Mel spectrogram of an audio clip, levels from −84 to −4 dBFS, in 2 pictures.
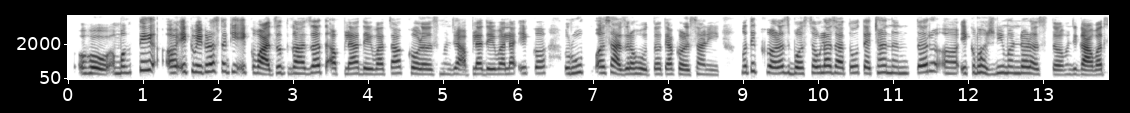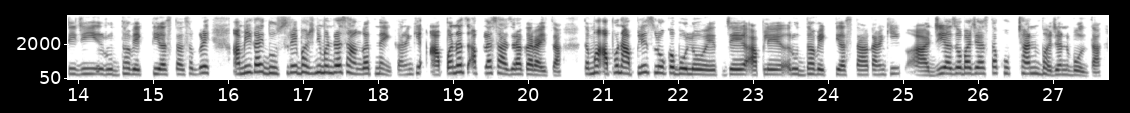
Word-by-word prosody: हो. 275 -3 +2
मग 305 +1 -1
ते 420 - +7 0.3
अ, 295 - +1
एक 350 +2 +4
वेगळं 340 +2 +6
असतं, 380 -1 -3
की 345 - 0
एक 310 - -1
वाजत 265 +1 +5
गाजत 285 +4 +2
आपल्या 260 0 +1
देवाचा 245 +1 -1
कळस 240 -4 -1
म्हणजे 250 +1 -7
आपल्या 255 0 +2
देवाला 245 +1 +1 0.2
एक 285 0 -8
अ, 280 - -2 0.4
रूप 315 +3 -6
अ, - - +2
साजरं 255 -4 +2
होतं 245 -1 -4
त्या 240 0 +2
कळसानी. 230 -1 -3 0.3
मग 315 - -3
ते 385 - 0
कळस 300 0 +1
बसवला 295 +3 0
जातो. 295 +1 -1
त्याच्यानंतर 300 +3 -2
अ, 355 -6 -7 0.2
एक 285 +3 -1
भजनी 295 -1 -2
मंडळ 290 -1 -1
असतं 225 -3 -4
म्हणजे 230 +2 -9
गावातली 225 +3 +3
जी 250 -1 -2
वृद्ध 235 -1 -10
व्यक्ती 240 +2 0
असतात 235 0 -6
सगळे 275 +4 -1 0.4
आम्ही 305 +5 +1
काही 345 - +5
दुसरे 290 +3 -3
भजनी 310 +1 -3
मंडळ 320 +1 +3
सांगत 265 -1 0
नाही. 255 -7 -3
कारण 220 +2 -9
की 295 - -1 0.3
आपणच 285 +9 +1
आपला 285 +1 0
साजरा 245 -2 +2
करायचा, 195 -6 +3 0.3
तर - - -1
मग 310 +4 +4
आपण 300 +5 +4
आपलीच 305 +5 -4
लोकं 295 -2 0
बोलवावावेत, 235 -4 0
जे 235 -1 +3
आपले 230 +1 +1 0.2
वृद्ध 245 -2 -6
व्यक्ती 230 0 -1
असतात. 215 0 -2
कारण 225 0 -1
की 265 0 -8 0.3
आजी-आजोबा 270 +8 +1
जे 275 0 -2
असतात 280 +2 -5
खूप 280 -2 -11
छान 265 0 +2
भजन 220 -1 -3
बोलता. 175 -6 -4
265 Hz, 165 wpm, -23 LUFS, 235-295 Hz, 0.4 s, ते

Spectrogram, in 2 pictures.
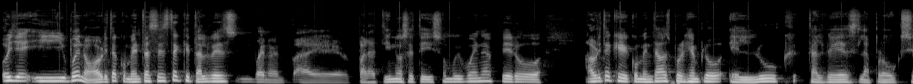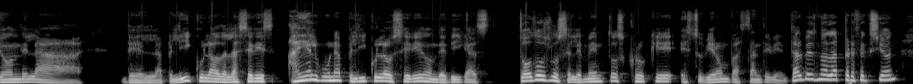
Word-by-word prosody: Oye, 170 0 +4
y 155 +1 +3
bueno, 185 +5 +3
ahorita 115 +10 +2
comentas 130 +2 +2
esta, 165 +5 +1
que 175 -1 0
tal 125 0 +2
vez, 140 -1 +2
bueno, 110 -3 -6
eh, 100 -1 -13
pa 95 0 -10
eh, 95 -1 -11
para 100 0 -7
ti 115 +4 -4
no 125 - +1
se 125 +1 -4
te - - -4
hizo 115 +3 -3
muy 130 0 +1
buena, 140 +3 -2
pero 120 -5 0 0.4
ahorita 140 +9 +2
que 160 -7 +3
comentabas, 135 +3 +2
por 140 -3 +2
ejemplo, 135 +1 +3
el 105 -3 +2
look, 135 +3 +3 0.3
tal 105 -3 -3
vez 110 -1 -1
la 100 -3 -6
producción 105 +3 -1
de 120 +1 -1
la 95 -7 -5 0.4
de 100 -3 -3
la 95 0 -5
película 145 +5 +1
o 125 - +3
de 115 - +3
las 115 -3 +1
series, 140 0 +2
¿hay 160 +8 +4
alguna 180 -3 +3
película 155 +1 +2
o 145 - +4
serie 135 +3 +1
donde 115 -7 +1
digas: 105 -2 -4 0.2
"Todos 180 +4 +2
los 165 -5 +1
elementos 135 +7 -1
creo 135 -2 -3
que 140 -1 -3
estuvieron 110 +3 -3
bastante 110 0 -7
bien". 90 -4 -9
Tal 195 - 0
vez 240 -1 -2
no 230 - +1
a - - +1
la 215 0 0
perfección, 205 +4 -2
130 Hz, 205 wpm, -21 LUFS, 110-150 Hz, 0.4 s, Oye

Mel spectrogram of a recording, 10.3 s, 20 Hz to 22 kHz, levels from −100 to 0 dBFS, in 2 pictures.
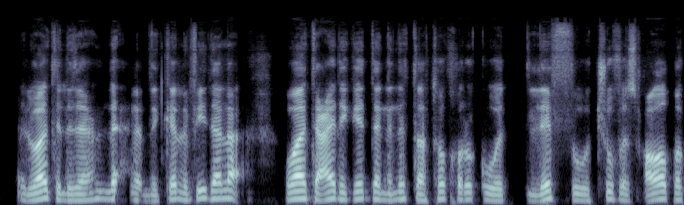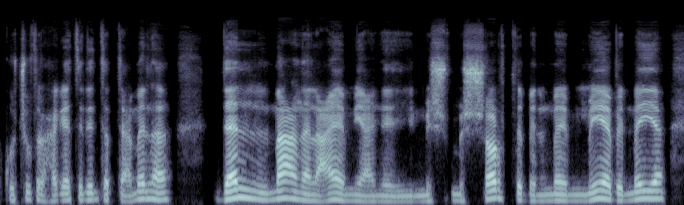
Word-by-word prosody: الوقت 135 +4 +5
اللي 120 -3 -3
زي 120 0 +1
ما 145 +3 -8
ح - - -8
إحنا 125 - -6
بنتكلِّم 120 +5 -3
فيه 155 +5 -2
ده 150 -1 +3
لأ، 155 +1 +1 0.3
وقت 150 +2 +7
عادي 145 -1 +6
جدًا 145 +1 -1
إن 120 - -6
أنت 140 -3 -2
تخرُج 135 +3 -3
وتلِف 120 +3 -3
وتشوف 125 +4 -5
أصحابك 130 -4 +2
وتشوف 130 +3 -7
الحاجات 120 +2 -4
اللي 130 - -4
أنتَ 130 - -7
بتعملها، 140 -2 -3 0.3
ده 140 +3 +6
المعنى 150 -3 +2
العام 115 +2 0
يعني 100 -1 -6
مش 110 +3 -2
مش 115 -1 -1
شرط 150 -3 +2
بالم 110 -2 -8 0.3
100% 145 +2 +1
130 Hz, 195 wpm, -25 LUFS, 115-145 Hz, 0.3 s, وقت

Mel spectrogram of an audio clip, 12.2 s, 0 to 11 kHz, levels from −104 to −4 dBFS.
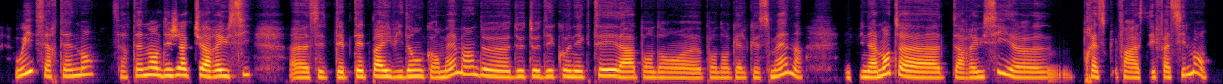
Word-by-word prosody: Oui, 315 +8 +3
certainement, 230 +6 -2
certainement. 230 +6 +1
Déjà 230 +2 +4
que 225 - -8
tu 245 - +1
as 215 - +8
réussi, 215 +5 +1 0.4
heu, 175 +1 0
c'était 180 +1 -2
peut-être 200 +2 0
pas 210 -1 +5
évident 205 +1 +2
quand 180 -2 -4
même, 240 - +1
hein, 275 -1 0
de 210 -6 +2
de 200 +2 0
te 205 +1 -2
déconnecter, 205 +2 +1
là, 185 -2 +3
pendant, 175 -2 -4
heu, 155 -1 -3
pendant 170 +1 -7
quelques 170 0 -7
semaines. 230 - -1 0.4
Mais 165 - -9
finalement, 190 +9 +4
tu 300 -5 0
as 180 -4 +3
tu - - -4
as 170 - -1
réussi, 190 - -1
heu, 175 -1 -3 0.3
presque 190 -2 -4
enfin, 185 -2 -3
assez 170 +1 -4
facilement. 240 - -3
195 Hz, 185 wpm, -20 LUFS, 180-225 Hz, 0.4 s, as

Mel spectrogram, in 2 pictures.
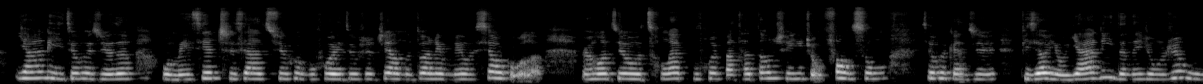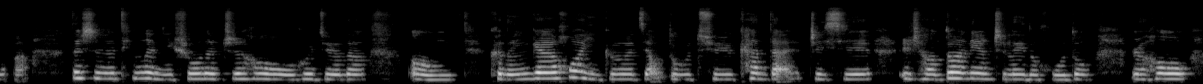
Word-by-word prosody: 压 290 0 +2
力， 280 -4 -2
就 265 +1 0
会 265 0 +1
觉 245 -1 0
得， 250 +1 +3 0.3
我 235 - +3
没 225 +1 -1
坚 275 +4 +1
持 260 -2 -5
下 255 0 +1
去， 255 +1 -6
会 255 +1 -4
不 240 0 -8
会 245 0 +6
就 245 0 -1
是 245 0 -4
这 245 +3 -6
样 255 -2 +3
的 235 -1 -7
锻 260 +2 +2
炼 250 0 +3
没 235 - -4
有 245 -1 +1
效 290 +4 +2
果 425 +12 -3
了。 465 - -6 0.3
然 240 - -4
后 250 0 +6
就 250 -1 +3
从 245 0 -6
来 260 +1 +4
不 260 -1 -13
会 265 +1 -2
把 230 -2 -1
它 240 +2 -2
当 275 +3 -2
成 265 -2 -6
一 260 - -7
种 455 - -2
放 285 -7 +4
松， 265 0 -3 0.4
就 275 - +1
会 275 - +1
感 240 -3 -2
觉 240 +1 -4 0.2
比 245 - -5
较 260 +3 +11
有 235 -5 +4
压 245 +3 +5
力 320 +3 -4
的 245 -4 +2
那 240 +1 -5
种 240 -1 -2
任 300 +5 -2
务 245 -4 -4
吧。 - - -14 0.4
但 290 0 +3
是 275 -2 -2
听 275 +1 -9
了 280 -1 +3
你 230 -2 -7
说 255 +3 0
的 255 -1 +4
之 255 0 -2
后， 250 -1 0
我 225 -1 0
会 245 +2 -1
觉 230 +1 -1
得， 230 0 -3 0.4
嗯， 215 -2 -2 0.3
可 245 - +2
能 230 -1 +2
应 240 +2 -2
该 275 +1 +7
换 300 +1 +1
一 245 - -6
个 240 +2 -3
角 235 +1 -4
度 235 -1 -5
去 235 +1 -7
看 260 -1 -2
待 245 +3 -1
这 245 -1 -4
些 235 +1 -2 0.3
日 260 - -5
常 235 -2 -4
锻 280 0 +6
炼 260 -2 0
之 240 - -7
类 235 0 -1
的 225 0 -4
活 220 0 -4
动。 225 0 -4 0.3
然 240 -1 -3
后， 250 +1 +3
250 Hz, 240 characters per minute, -24 LUFS, 235-265 Hz, 0.4 s, 较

